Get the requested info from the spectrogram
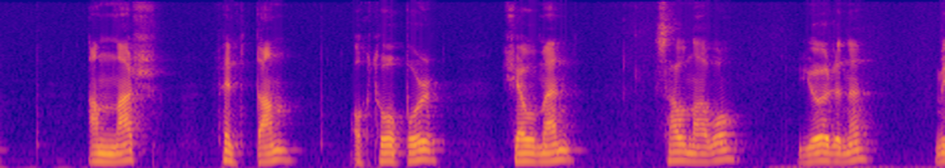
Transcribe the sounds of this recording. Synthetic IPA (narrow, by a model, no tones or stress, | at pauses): anːaʂ | fɪm̥t̪an | ɔ̰kt̪ʰoːpʊɹ | ʃœwmɛn | sawnaʋʊ | jøːɾɪnə | mɪ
